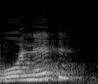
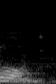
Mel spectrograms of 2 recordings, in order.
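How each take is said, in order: First: The ending is said as an extra syllable. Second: The ending adds no extra syllable. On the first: The speaker calls it wrong. "So instead of saying" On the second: The speaker calls it right. "we say"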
